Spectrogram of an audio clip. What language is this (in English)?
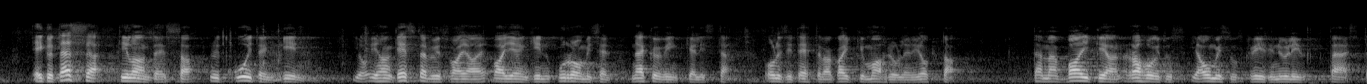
Finnish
